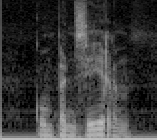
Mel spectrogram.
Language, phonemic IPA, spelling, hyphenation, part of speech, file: Dutch, /ˌkɔmpɛnˈzeːrə(n)/, compenseren, com‧pen‧se‧ren, verb, Nl-compenseren.ogg
- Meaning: to compensate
